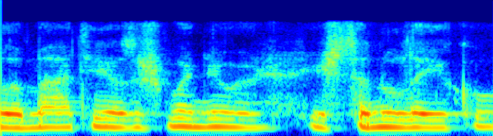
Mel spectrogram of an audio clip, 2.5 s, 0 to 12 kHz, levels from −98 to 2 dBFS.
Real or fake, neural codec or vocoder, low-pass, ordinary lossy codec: real; none; 7.2 kHz; AAC, 48 kbps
